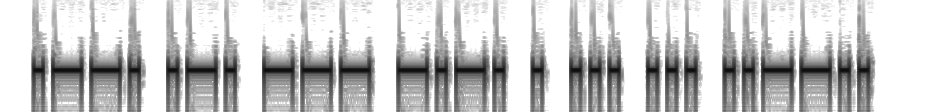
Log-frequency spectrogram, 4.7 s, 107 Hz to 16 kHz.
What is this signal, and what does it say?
Morse code, heard as a keyed tone, about 25 wpm, 700 Hz. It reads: PROCESS?
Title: Sentences from Top 1000 Words - Review Part 3 - 25wpm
